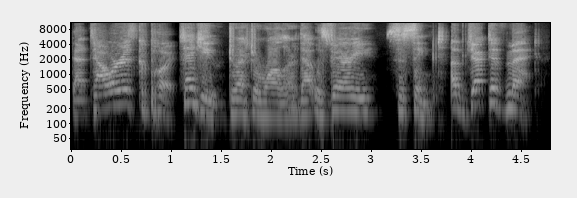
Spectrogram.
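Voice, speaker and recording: A woman's voice: fairly low pitch, expressive, moderate pace, a bit bright. An actress playing a cool, sardonic female scientist supervillain in a video game, with precise diction and a clinical, condescending manner. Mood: smug, deadpan. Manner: clinical, condescending, dryly witty. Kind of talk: video game combat barks.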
